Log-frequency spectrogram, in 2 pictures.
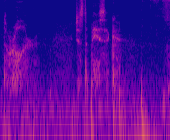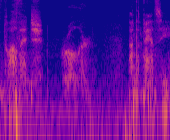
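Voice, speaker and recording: Whispering at a very slow pace with long, frequent pauses over noticeable background noise. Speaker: ASMR creator. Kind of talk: softly spoken ASMR talk to camera. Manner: soft-spoken, casual, conversational.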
